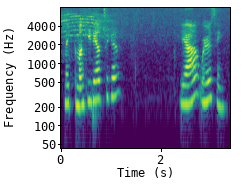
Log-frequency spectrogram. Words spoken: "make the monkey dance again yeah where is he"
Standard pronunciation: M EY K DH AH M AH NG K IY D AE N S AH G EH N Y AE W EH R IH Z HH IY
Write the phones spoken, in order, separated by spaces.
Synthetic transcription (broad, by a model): M EY K DH AH M AH NG K IY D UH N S AH G EH N Y AE W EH R IH Z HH IY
